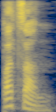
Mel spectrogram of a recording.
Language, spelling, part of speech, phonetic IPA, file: Russian, пацан, noun, [pɐˈt͡san], Ru-пацан.ogg
- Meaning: 1. boy, kid, lad, fella (referring to a boy or a young man; can be used as a term of address) 2. gang member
